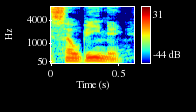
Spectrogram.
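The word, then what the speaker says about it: Samhain: no entraremos pero la víspera de saine la pronunciación gaélica de su fin de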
